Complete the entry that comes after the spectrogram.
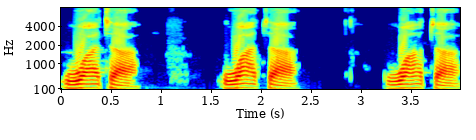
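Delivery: water with a clear t and silent r, "wah-tah"; British pronunciation. Shown as a demonstration. Teacher models British water for learners, British pronunciation. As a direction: open "ah" ending on water, no r. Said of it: "British English में completely different pronounce".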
